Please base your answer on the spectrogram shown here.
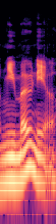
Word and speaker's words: pneumonia: even more silent letters think of tsunami from japanese with the silent t or pneumonia from ancient greek with a silent p this is because ts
